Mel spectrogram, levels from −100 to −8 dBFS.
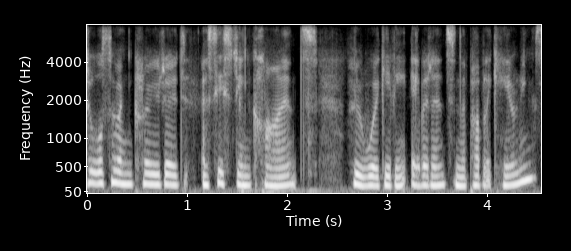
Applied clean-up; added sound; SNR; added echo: neural diffusion model UNIVERSE++.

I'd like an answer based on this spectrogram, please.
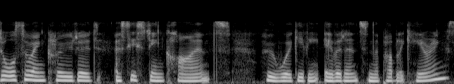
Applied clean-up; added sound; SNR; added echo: none; none; none; none.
